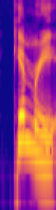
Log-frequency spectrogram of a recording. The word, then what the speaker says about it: Cymry: Kimry is very close to Camry, the car.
